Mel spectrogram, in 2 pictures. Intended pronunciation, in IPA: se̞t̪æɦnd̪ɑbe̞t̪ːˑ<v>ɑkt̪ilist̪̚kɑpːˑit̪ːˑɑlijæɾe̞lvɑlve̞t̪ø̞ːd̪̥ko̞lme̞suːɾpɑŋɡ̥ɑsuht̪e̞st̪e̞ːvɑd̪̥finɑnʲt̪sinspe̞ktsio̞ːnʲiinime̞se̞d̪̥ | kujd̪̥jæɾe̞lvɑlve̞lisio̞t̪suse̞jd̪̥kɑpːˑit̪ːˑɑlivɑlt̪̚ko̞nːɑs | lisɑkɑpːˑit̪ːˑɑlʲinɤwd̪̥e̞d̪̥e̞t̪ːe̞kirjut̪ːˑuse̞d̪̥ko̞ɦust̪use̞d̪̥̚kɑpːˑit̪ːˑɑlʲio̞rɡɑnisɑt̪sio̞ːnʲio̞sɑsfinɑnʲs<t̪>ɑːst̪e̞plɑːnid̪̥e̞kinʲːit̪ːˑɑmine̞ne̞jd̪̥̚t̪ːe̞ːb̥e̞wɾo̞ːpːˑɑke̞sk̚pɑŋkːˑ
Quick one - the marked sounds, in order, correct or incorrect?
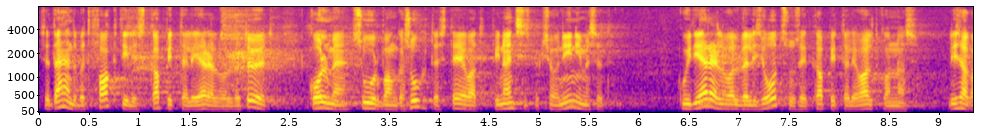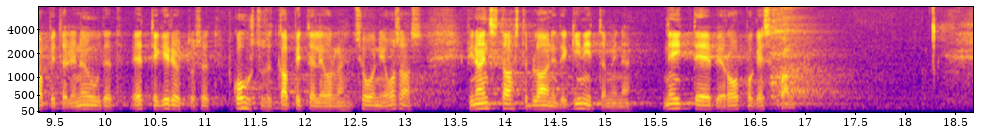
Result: incorrect, correct

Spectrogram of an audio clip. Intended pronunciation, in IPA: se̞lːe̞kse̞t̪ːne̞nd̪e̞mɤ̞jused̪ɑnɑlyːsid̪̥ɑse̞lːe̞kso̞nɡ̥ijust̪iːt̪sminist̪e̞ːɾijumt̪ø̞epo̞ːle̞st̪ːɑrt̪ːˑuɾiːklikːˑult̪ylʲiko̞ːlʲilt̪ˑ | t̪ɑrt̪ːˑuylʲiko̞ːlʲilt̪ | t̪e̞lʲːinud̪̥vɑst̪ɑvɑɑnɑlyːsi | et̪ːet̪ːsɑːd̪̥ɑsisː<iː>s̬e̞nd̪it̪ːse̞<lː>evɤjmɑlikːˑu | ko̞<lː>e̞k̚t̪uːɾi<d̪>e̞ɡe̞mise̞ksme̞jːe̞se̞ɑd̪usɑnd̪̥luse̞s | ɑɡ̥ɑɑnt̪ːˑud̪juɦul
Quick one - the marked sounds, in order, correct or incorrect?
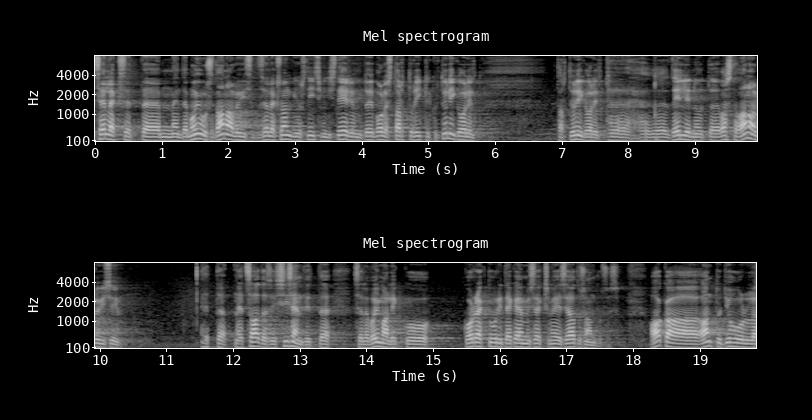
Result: incorrect, correct, incorrect, incorrect

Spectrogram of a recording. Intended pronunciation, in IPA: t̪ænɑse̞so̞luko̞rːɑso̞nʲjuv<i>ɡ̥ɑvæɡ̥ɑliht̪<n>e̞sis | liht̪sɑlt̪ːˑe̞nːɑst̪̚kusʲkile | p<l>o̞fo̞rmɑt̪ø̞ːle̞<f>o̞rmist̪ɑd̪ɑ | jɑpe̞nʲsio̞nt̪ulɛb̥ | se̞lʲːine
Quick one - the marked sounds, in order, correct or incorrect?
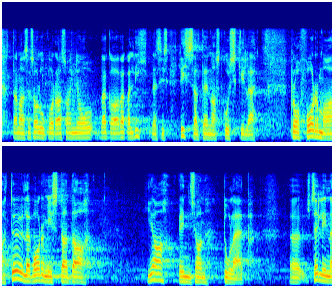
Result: incorrect, correct, incorrect, incorrect

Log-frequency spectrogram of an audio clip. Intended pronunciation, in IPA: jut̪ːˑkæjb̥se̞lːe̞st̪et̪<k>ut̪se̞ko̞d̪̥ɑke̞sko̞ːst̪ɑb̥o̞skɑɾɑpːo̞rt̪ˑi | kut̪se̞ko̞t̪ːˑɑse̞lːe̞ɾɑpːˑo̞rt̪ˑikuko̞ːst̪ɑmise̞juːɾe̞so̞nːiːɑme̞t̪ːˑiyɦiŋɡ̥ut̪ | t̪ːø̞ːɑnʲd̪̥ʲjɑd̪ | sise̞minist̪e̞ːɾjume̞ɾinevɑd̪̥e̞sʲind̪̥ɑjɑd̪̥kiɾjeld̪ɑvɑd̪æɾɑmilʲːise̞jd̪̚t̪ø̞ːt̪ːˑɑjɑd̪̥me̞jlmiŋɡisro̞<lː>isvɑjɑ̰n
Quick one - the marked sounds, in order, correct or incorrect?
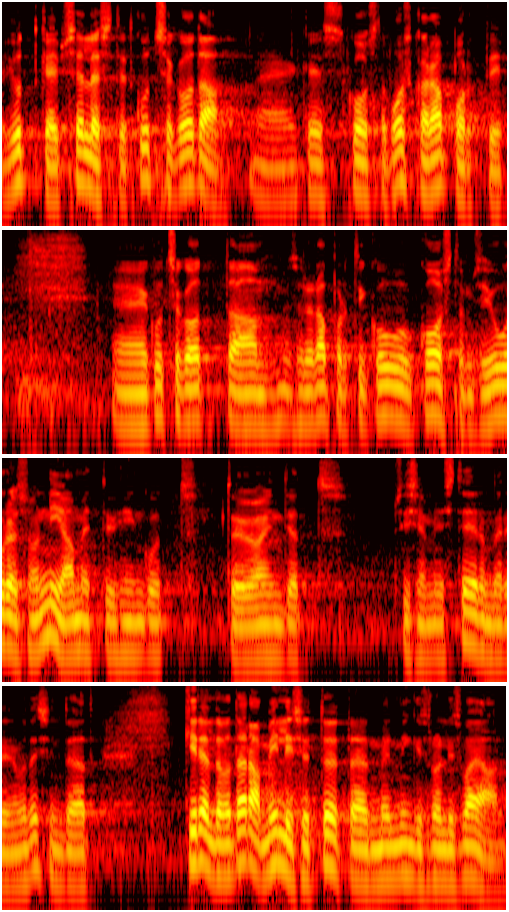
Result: correct, correct

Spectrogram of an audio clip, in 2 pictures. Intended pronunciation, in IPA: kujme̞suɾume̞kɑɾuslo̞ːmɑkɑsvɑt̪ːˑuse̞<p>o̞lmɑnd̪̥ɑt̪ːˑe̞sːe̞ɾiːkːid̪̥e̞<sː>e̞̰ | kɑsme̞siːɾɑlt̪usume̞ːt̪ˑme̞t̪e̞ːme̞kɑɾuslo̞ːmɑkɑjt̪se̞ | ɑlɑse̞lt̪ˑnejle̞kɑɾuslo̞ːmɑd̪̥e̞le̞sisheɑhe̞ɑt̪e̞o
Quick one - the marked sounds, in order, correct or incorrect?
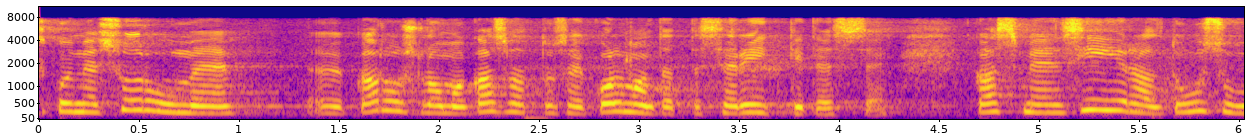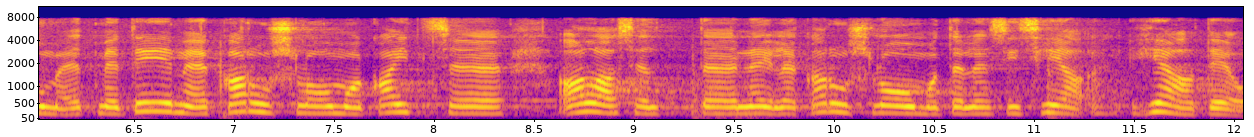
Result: incorrect, correct

